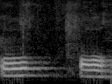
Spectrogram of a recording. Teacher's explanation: ਦੋਵੇਂ ਹੋਠ ਲਚਕਦਾਰ ਹੋਣ ਕਰਕੇ ਗੋਲ ਜਾਂ ਅਰਧ ਗੋਲ ਹੋ ਜਾਂਦੇ ਨੇ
